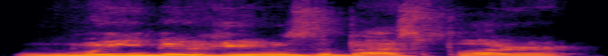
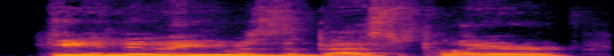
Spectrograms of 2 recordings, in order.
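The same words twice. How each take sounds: First: We hit first and firmer; stress on we. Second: Knew pressed a little harder; stress on knew. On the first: Telling the host about Tiger, stressing We. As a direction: lean on the word We. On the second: Telling the host about Tiger, stressing knew. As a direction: lean on the word knew. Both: Real, not acted.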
